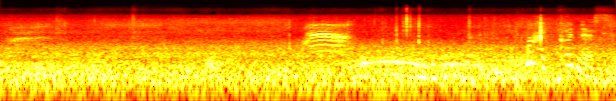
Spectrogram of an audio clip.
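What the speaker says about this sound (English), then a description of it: "She is growling at Beecher" A big cat at a rescue sanctuary growls low and rumbling through outdoor background noise, with a short higher meow-like cry partway through and people talking.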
